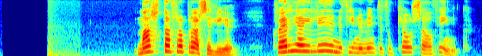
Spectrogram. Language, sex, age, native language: Icelandic, female, 50-59, Icelandic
